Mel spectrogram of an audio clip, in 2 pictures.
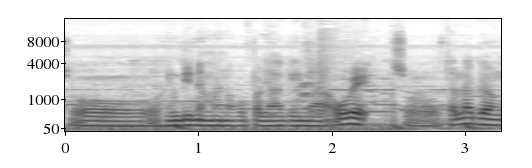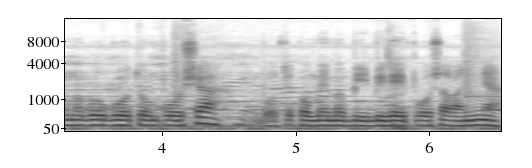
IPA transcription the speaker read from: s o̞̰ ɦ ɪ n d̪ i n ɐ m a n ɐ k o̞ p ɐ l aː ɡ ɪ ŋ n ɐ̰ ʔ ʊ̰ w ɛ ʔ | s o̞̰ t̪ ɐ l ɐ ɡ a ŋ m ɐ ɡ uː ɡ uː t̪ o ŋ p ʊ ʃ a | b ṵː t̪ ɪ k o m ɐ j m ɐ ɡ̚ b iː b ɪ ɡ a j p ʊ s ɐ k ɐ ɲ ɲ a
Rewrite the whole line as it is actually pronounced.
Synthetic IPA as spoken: s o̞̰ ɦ ɪ n d̪ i n ɐ m a n ɐ k o̞ p ɐ l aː ɡ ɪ ŋ n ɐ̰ ʔ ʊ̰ w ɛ ʔ | s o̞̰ t̪ ɐ l ɐ ɡ a ŋ m ɐ ɡ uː ɡ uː t̪ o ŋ p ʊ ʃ a | b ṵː t̪ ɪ k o m ɐ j m ɐ ɡ̚ b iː b ɪ ɡ a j p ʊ s ɐ k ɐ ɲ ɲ a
